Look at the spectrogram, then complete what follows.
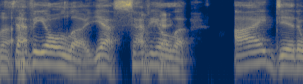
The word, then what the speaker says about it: Saviola: I can't pronounce Camille's last name, but Camille Saviola. Saviola.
